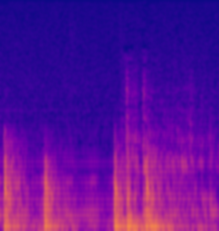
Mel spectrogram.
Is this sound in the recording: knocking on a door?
yes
